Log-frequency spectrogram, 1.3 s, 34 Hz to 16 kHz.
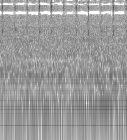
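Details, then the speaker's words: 2008 Chrysler Sebring 2.7 V6 idling with a rough, pulsing beat from a constant cylinder one misfire after the owner installed new spark plugs; weak spark, with a possible issue in cylinder one's exhaust valve pocket. "Got a constant misfire. It was showing cylinder one,"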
